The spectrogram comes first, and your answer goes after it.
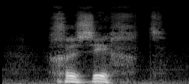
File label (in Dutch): "gezicht", Dutch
